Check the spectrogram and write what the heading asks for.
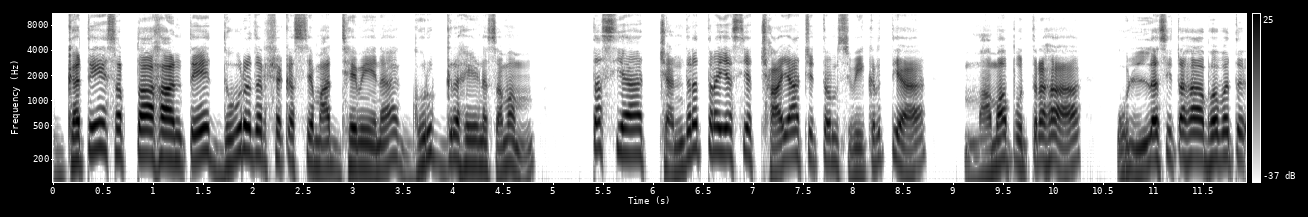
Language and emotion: Sanskrit, happy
